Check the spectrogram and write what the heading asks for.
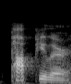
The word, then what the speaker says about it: popular: to the word popular popular so stress at the beginning Pew after that P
